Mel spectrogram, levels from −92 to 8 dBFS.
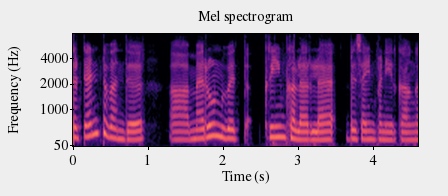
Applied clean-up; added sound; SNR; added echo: none; none; none; none.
